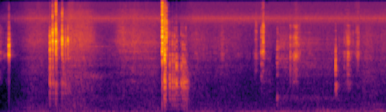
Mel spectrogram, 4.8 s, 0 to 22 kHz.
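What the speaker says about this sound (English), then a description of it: "if you want to remove this, you just click that out there like that" Small, sharp plastic clicks come from a B3S push button switch being pressed and snapped out of an IMO panel. Two or three distinct snaps stand out against a quiet background, followed by fainter handling ticks.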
